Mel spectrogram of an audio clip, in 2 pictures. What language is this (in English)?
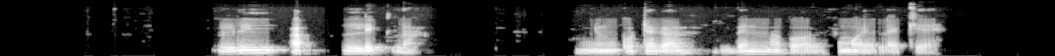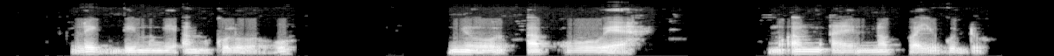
Wolof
